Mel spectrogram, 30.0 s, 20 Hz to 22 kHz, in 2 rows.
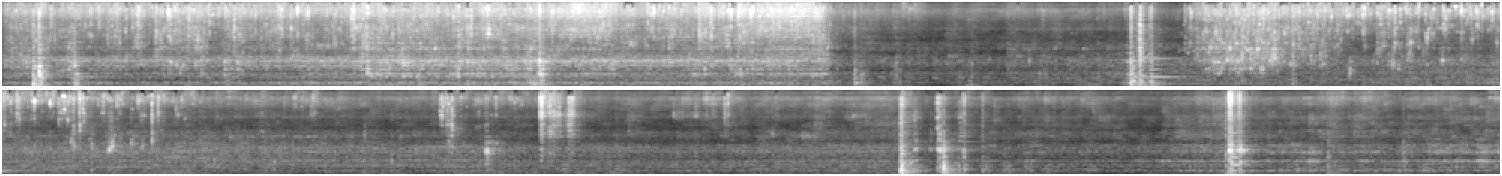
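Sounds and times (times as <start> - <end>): tap water running into sink: 0.0 - 8.7, 11.8 - 16.7.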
